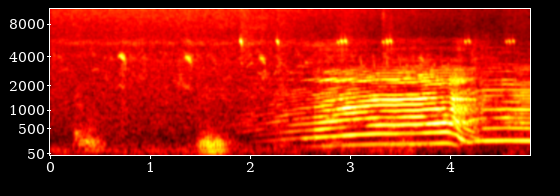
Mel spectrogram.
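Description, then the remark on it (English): A single long, loud moo from a cow on a farm swells up after a couple of soft thumps, holding steady before bending downward at the end, with faint bird chirps in the background. “Once they got the pregnant heifers on the farm, they began to milk them and deliver bottles of fresh, sweet milk to the townspeople.”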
